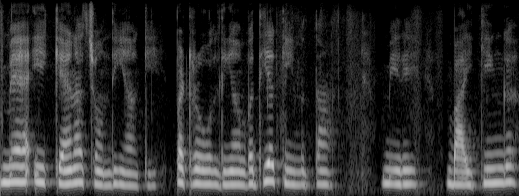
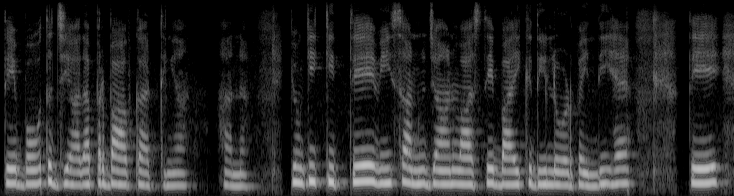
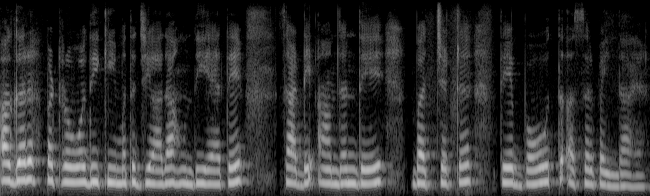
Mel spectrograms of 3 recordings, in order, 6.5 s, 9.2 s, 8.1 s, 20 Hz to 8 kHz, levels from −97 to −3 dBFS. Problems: none marked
